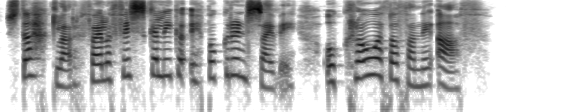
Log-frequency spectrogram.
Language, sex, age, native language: Icelandic, female, 20-29, Icelandic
